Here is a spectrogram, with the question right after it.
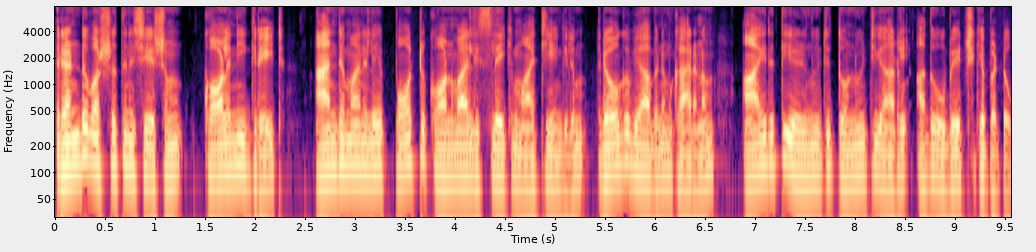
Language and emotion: Malayalam, neutral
